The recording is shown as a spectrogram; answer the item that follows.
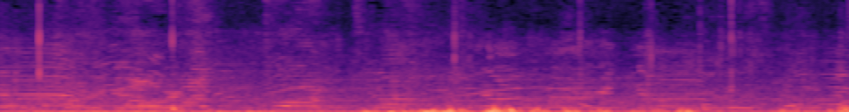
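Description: Indistinct voices of people talking, the words not clear, over a steady low rumble, with a loud low knock about two and a half seconds in.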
